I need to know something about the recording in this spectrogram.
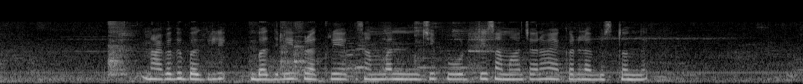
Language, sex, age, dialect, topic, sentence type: Telugu, female, 18-24, Utterandhra, banking, question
